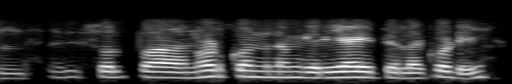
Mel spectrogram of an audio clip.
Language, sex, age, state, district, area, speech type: Kannada, male, 30-45, Karnataka, Udupi, urban, conversation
